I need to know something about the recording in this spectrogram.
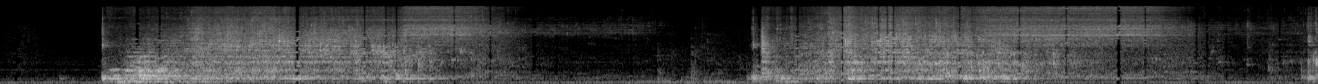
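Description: A toilet flushes with a loud rush of water.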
